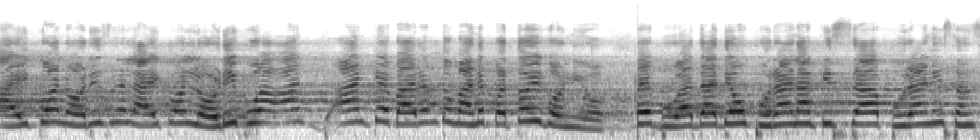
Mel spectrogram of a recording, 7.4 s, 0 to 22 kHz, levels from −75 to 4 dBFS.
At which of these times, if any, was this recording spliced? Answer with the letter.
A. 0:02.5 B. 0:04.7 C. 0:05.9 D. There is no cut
B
